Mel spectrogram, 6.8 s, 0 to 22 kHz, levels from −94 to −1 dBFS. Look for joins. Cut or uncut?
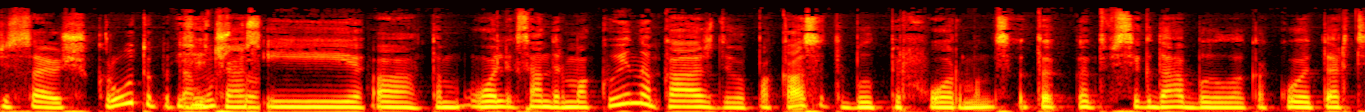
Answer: cut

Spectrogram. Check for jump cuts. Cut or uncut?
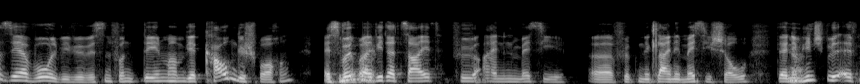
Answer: cut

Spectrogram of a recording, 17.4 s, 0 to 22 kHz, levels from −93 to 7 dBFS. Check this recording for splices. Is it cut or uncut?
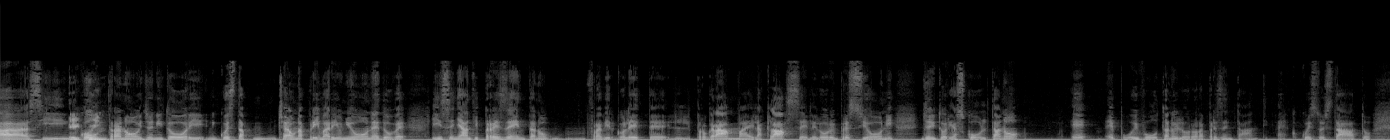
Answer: uncut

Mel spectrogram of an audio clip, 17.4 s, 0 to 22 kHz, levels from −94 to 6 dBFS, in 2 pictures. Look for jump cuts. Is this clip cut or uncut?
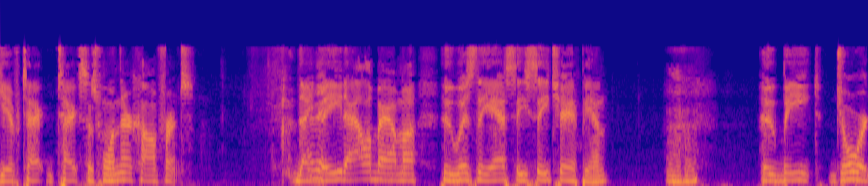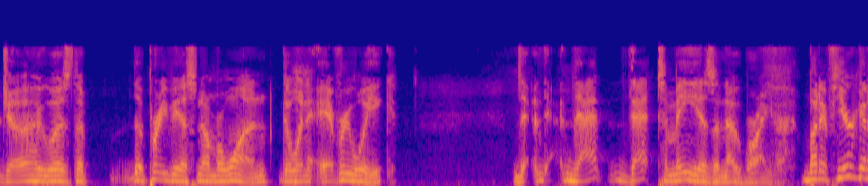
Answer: uncut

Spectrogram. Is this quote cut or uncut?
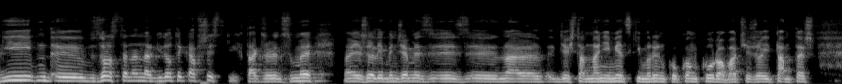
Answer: uncut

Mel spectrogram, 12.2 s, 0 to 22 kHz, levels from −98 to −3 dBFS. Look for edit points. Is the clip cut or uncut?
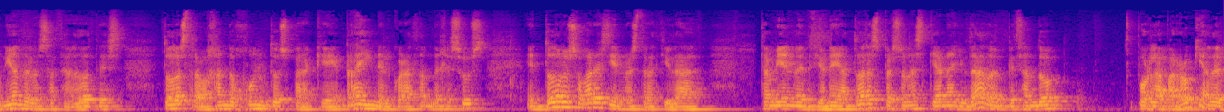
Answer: cut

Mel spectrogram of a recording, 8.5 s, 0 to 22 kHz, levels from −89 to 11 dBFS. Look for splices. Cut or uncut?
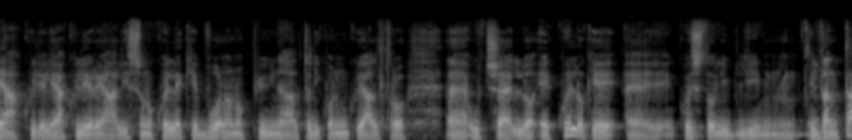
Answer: uncut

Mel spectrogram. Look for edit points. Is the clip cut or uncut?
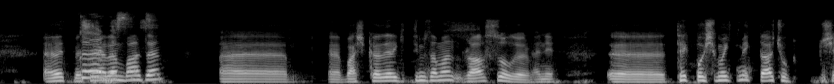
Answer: cut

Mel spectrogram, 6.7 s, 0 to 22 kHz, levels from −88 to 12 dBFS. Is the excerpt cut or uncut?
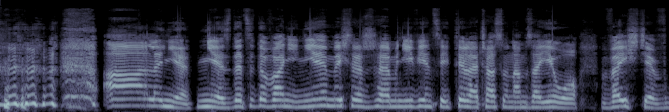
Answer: uncut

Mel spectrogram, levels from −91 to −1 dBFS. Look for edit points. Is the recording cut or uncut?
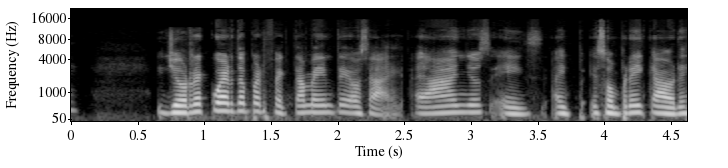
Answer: cut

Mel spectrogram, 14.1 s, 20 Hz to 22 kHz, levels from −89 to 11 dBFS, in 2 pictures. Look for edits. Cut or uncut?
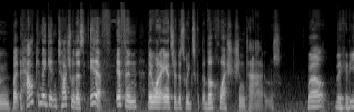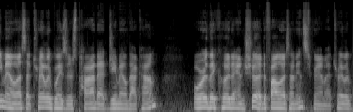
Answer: uncut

